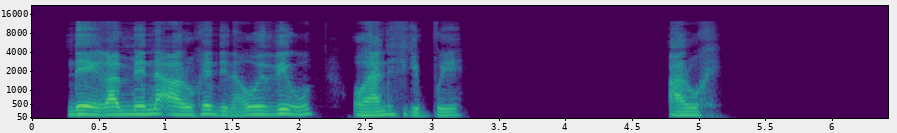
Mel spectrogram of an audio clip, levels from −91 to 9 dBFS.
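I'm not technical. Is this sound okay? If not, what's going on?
No. HE-AAC compression damage runs through the whole recording, from start to finish, and it is plainly audible. The speech has likely been squeezed by a very lean streaming-style codec. It stores only the lower part of the sound properly and fakes the upper part by copying lower sounds upward. That mismatch makes s sounds and other hissy consonants gritty, metallic or lisping, and nothing at all comes through above about 12.3 kHz.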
